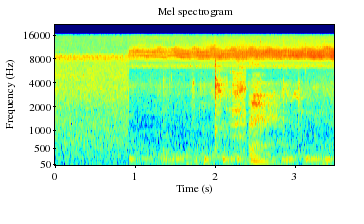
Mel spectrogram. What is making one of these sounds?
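Spoons clink against plates and bowls.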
